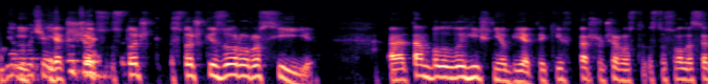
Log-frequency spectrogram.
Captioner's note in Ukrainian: сміх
